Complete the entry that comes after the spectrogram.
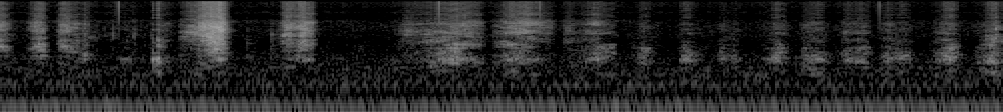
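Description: A hand rubs repeatedly across the fabric surface of a book spine, making soft, close scratchy strokes over a steady low background hum.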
